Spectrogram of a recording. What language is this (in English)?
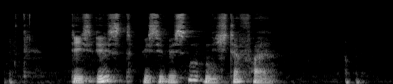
German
